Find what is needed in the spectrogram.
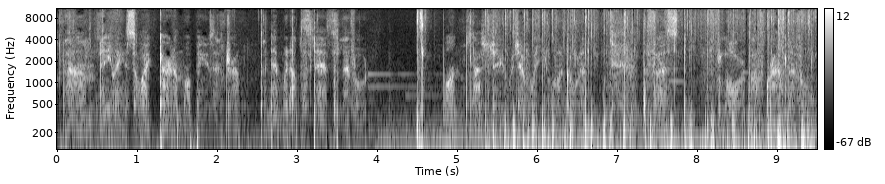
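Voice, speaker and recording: A woman whispers at a fairly quick pace, with big swings in loudness. Music plays in the background. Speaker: ASMR creator. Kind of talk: ghost story told in ASMR. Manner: whispered.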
